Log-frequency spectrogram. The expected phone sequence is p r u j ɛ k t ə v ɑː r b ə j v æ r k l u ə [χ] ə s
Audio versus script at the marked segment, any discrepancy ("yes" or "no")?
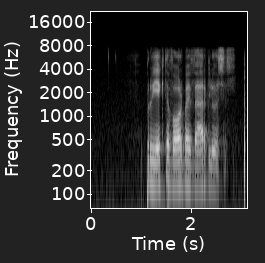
yes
